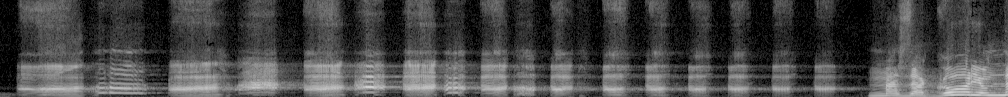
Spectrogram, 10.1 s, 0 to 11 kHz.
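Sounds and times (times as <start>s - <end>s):
donkey braying: 0.0s - 8.5s
speech: 8.8s - 10.0s.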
